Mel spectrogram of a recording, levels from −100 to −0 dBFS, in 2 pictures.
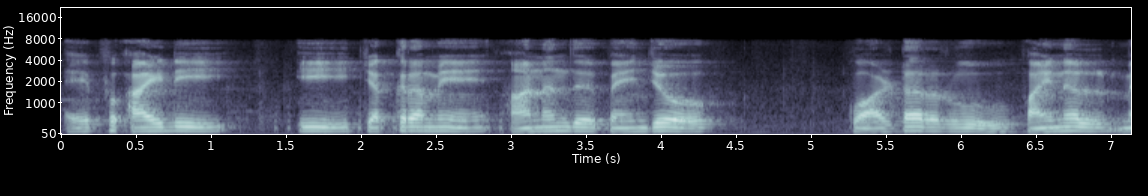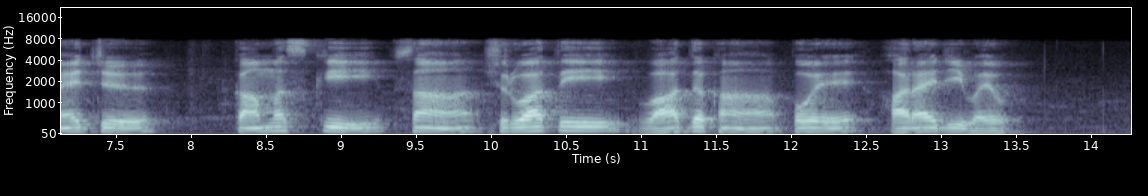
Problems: constant background noise, echo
